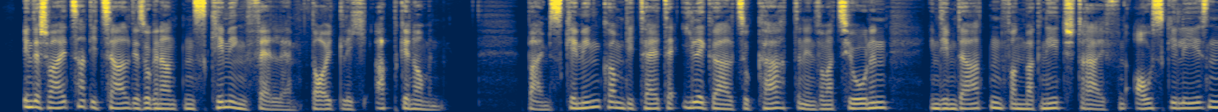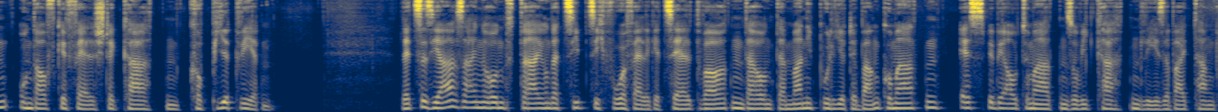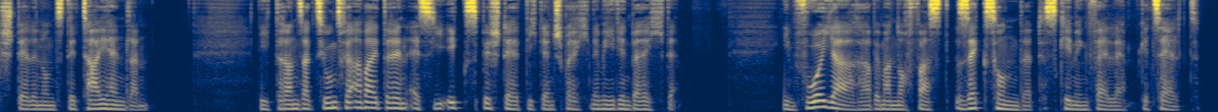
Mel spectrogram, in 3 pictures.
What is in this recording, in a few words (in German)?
Nachrichten; Skimming; SRF1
